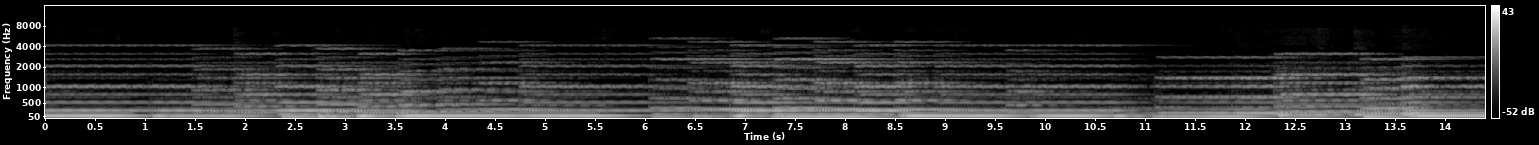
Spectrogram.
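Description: Two-manual electronic organ playing a slow hymn in held chords over a deep, full bass, the chords changing every second or two.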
